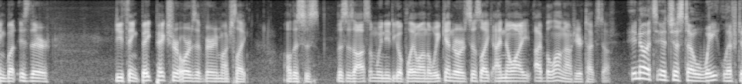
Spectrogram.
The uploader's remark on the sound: Live from Barracuda Round 2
